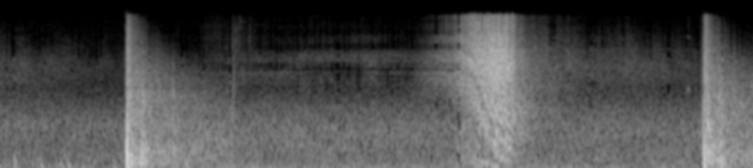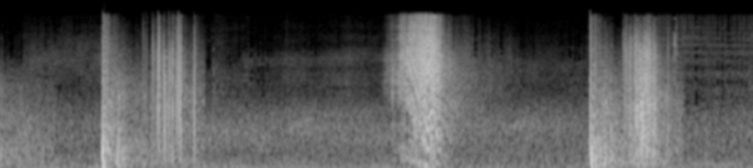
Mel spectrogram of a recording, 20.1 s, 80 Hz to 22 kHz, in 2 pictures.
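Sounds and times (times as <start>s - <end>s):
firework whoosh: 0.0s - 20.0s
firework bangs: 1.5s - 3.2s, 5.6s - 7.9s, 9.2s - 12.9s, 15.1s - 16.8s, 17.6s - 19.2s
crackling pops: 9.3s - 13.1s.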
